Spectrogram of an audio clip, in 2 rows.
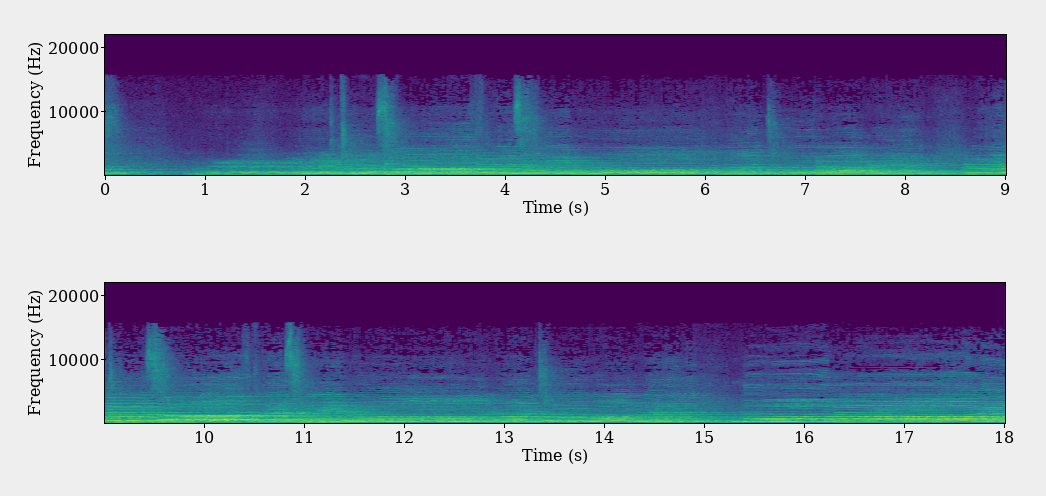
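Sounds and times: mixed choir singing: 0.0 - 18.0.

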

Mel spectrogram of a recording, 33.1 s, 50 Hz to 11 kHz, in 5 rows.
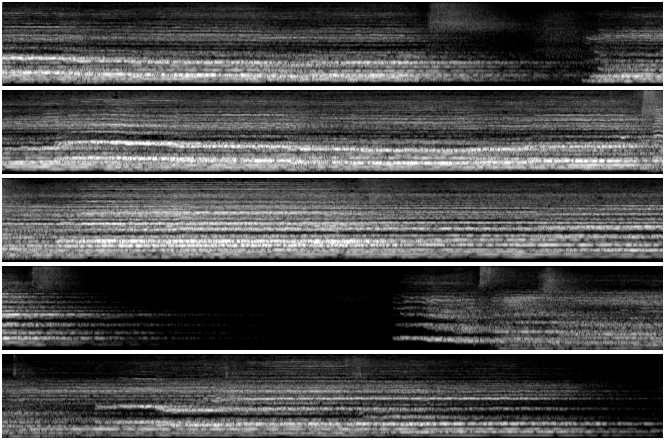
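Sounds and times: choir singing a cappella: 0.0 - 21.5, 23.8 - 33.0.

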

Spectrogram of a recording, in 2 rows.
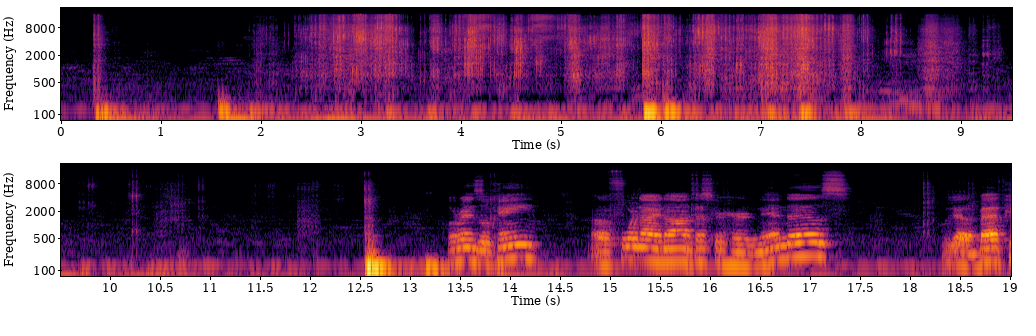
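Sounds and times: wrapper tearing and crinkling: 1.8 - 10.4.

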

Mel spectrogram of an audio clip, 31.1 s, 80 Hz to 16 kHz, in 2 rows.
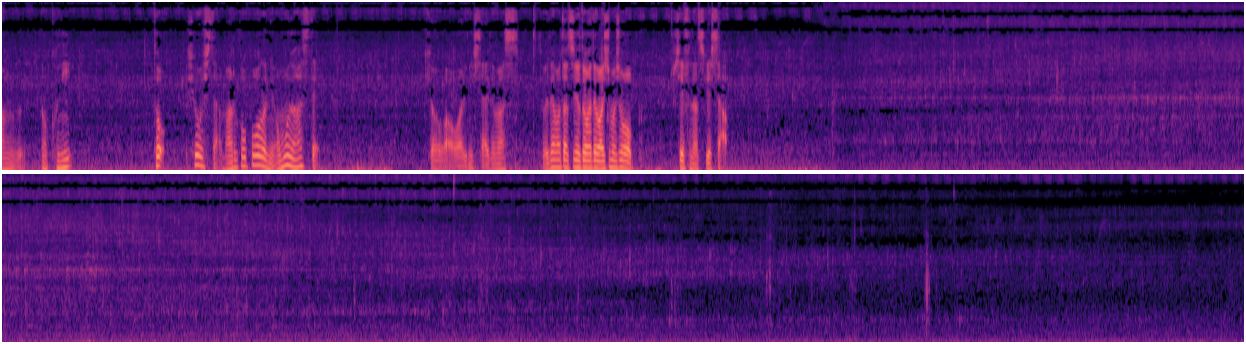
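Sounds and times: trickle of running water: 0.0 - 31.0.

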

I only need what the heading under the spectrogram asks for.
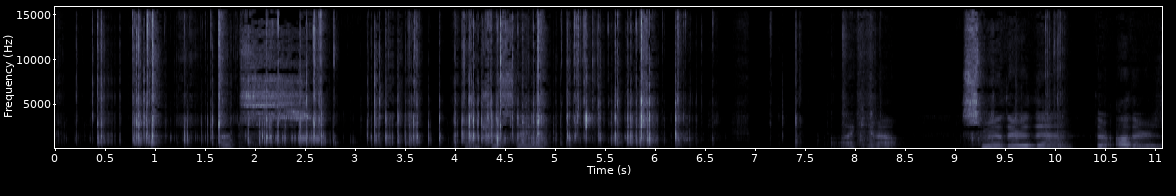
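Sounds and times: plastic packaging crackling: 0.0 - 7.4.

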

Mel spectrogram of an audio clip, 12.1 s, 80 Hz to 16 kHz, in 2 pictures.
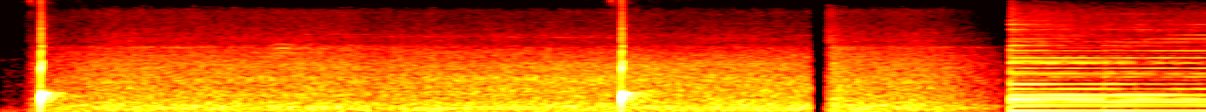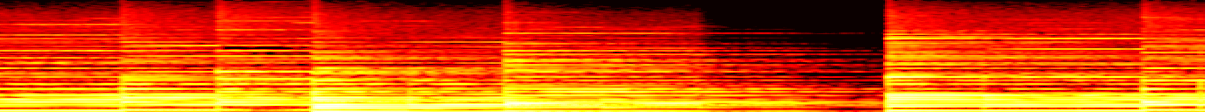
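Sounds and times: sharp pops: 0.1 - 0.5, 3.1 - 3.4.

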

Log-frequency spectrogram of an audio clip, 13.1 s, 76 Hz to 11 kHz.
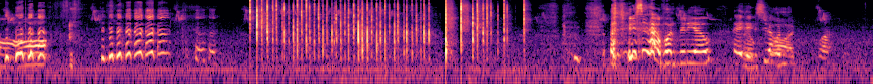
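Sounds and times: hands slapping bare belly: 3.7 - 8.0.

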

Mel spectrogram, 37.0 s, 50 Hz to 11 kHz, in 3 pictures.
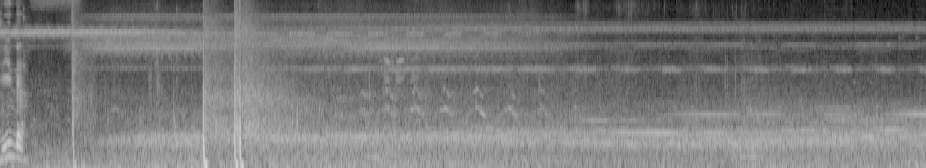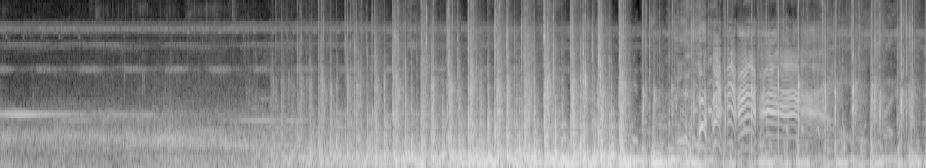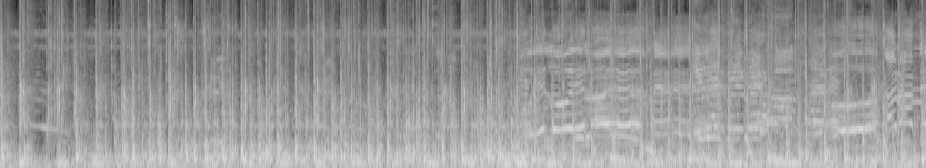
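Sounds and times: crickets chirping: 0.0 - 37.0
sharp cracks: 0.9 - 4.7
fast drumming: 16.0 - 37.0.

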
